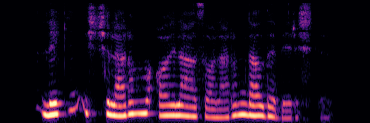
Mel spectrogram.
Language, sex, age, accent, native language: Uzbek, female, 18-24, Andijon, Uzbek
